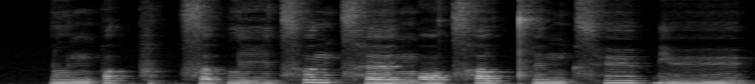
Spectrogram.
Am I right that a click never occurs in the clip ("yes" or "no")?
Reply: yes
